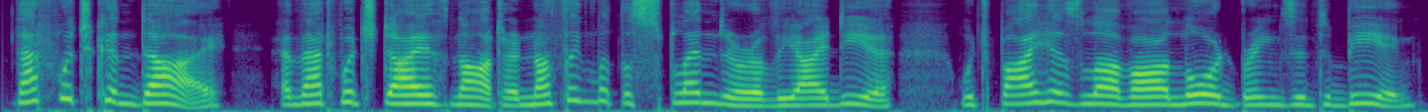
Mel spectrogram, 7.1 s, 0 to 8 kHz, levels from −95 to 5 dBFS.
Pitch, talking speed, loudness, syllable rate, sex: 220 Hz, 220 wpm, -17 LUFS, 4.9 syllables/s, female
